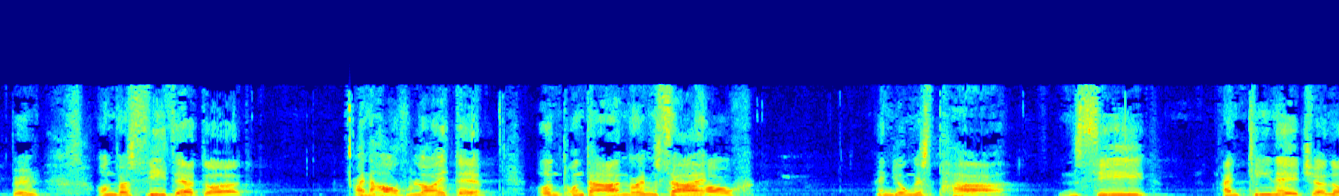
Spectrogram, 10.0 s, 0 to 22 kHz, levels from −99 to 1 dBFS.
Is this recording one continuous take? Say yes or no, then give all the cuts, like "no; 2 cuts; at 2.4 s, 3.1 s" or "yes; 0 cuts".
no; 3 cuts; at 4.0 s, 5.3 s, 7.9 s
